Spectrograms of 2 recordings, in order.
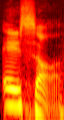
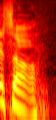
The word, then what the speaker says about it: Esau: Now, it's actually pronounced, I'm really picky about how I pronounce people's names because I don't want to be rude. So his name is actually Esau. Okay, so everyone say Esau.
